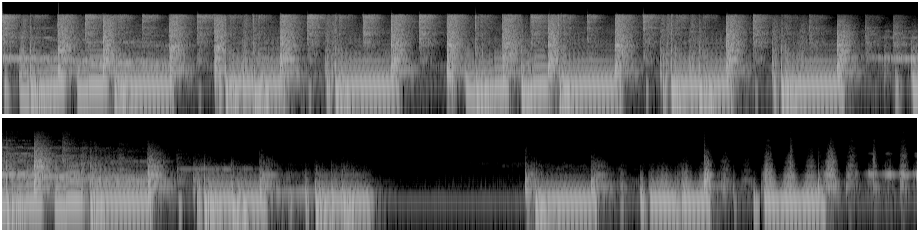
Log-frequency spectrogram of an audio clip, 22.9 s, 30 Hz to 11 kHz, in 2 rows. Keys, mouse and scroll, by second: 0.7 click, 1.3 click, 2.0 click, 3.2 click, 4.0 click, 4.7 click, 4.7 click, 5.9 click, 7.7 middle click, 10.2 click, 10.7 middle click, 13.4 middle click, 14.6 click, 16.5 click, 18.2 click, 19.1 click, 20.3 click, 20.4 click, 22.3 click.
